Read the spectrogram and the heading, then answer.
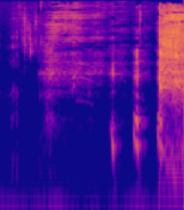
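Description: Coffee being sipped: a few soft, brief mouth and swallowing noises, then a louder, breathy slurp that holds steady at the end.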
